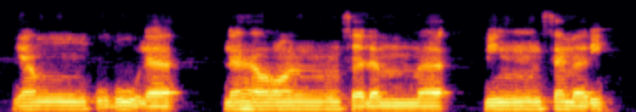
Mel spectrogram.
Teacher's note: And the letters of Al-Ikhfa is the remaining letters apart from Idgham, Izhar, and Iqlab letters. You do Ikhfa, you hide the Nun with two counts Gunna.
